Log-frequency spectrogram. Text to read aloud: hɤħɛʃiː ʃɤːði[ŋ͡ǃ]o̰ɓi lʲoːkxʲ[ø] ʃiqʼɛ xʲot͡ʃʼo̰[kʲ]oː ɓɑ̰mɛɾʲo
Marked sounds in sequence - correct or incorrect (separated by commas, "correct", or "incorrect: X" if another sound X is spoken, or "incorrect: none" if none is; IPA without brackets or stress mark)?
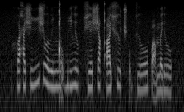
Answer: correct, incorrect: ɛ, correct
